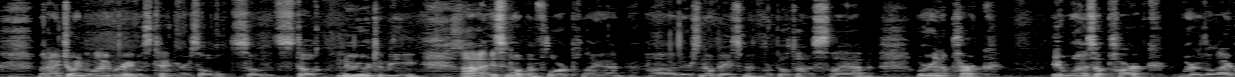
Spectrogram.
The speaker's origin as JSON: {"language": "English", "region": "Central Illinois", "country": "United States", "also_born_or_lived": "Winslow, Arizona", "moved": "as an adult", "said": "Midwest guy. I'm originally from Central Illinois"}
